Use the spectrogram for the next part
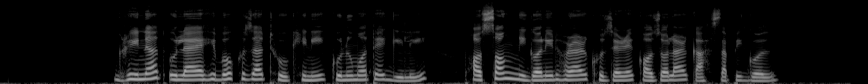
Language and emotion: Assamese, neutral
